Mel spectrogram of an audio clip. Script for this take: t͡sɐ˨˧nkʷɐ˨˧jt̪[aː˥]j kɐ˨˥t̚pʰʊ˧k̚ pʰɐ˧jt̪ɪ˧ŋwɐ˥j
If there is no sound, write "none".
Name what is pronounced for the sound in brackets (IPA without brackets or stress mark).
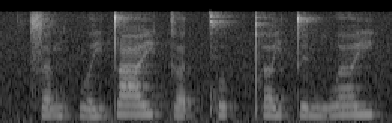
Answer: aː˥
